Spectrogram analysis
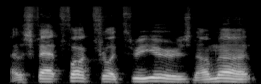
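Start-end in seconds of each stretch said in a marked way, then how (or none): none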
